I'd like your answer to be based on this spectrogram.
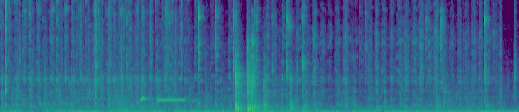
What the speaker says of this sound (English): Whisk this down until it's nice and melted.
